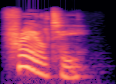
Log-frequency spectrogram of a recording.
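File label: "frailty", English, British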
